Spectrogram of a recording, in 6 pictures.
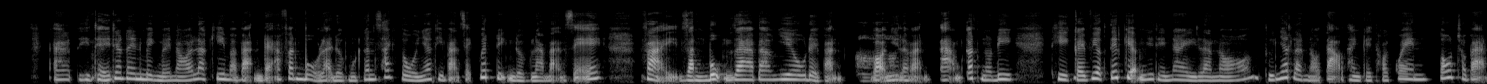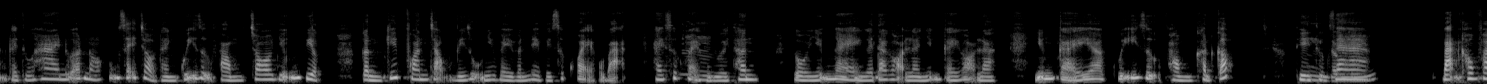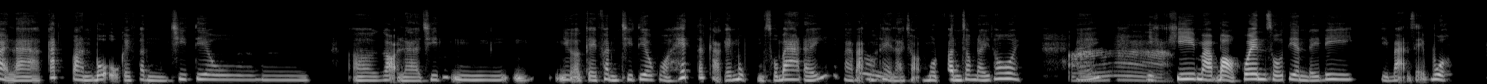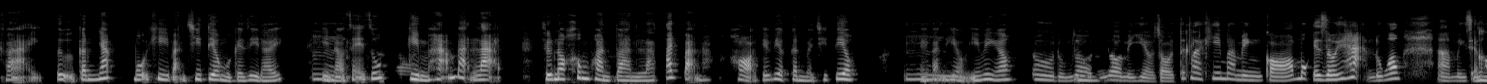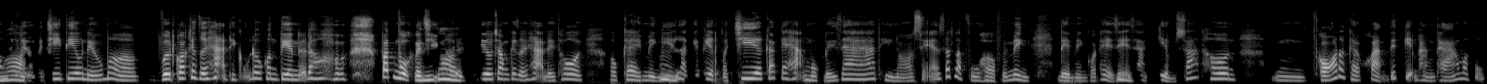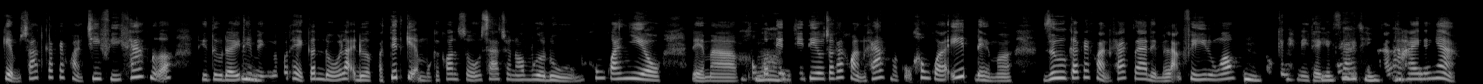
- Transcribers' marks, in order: tapping; laughing while speaking: "đâu"; other background noise
- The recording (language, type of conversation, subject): Vietnamese, advice, Làm sao để tiết kiệm đều đặn mỗi tháng?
